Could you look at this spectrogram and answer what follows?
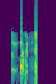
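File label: Raleigh Police North District Tactical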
